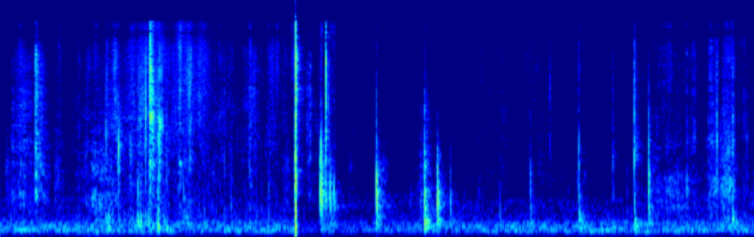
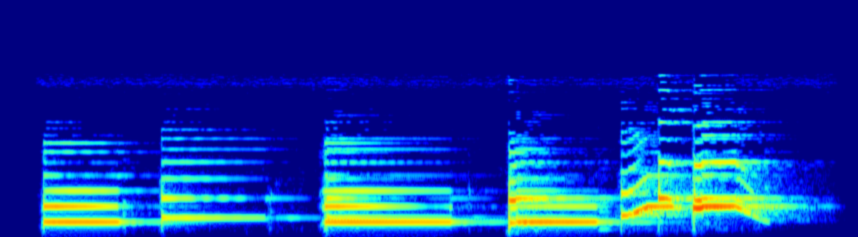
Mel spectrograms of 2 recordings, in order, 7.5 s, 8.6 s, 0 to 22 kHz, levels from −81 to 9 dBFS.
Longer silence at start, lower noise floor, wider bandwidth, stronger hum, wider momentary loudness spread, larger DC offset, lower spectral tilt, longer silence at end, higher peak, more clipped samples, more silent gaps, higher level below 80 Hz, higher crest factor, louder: second, 0 s vs 0.4 s; first, -57 dBFS vs -53 dBFS; first, 15.5 kHz vs 6.2 kHz; neither; first, 26 LU vs 20 LU; neither; second, -1.5 dB/octave vs -7 dB/octave; second, 0 s vs 0.65 s; about the same, 0 dBFS vs 0 dBFS; neither; neither; first, -64 dBFS vs -72 dBFS; first, 38 dB vs 18 dB; second, -34 LUFS vs -18 LUFS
